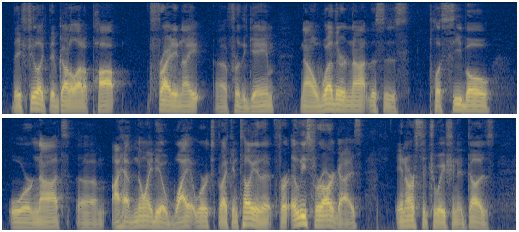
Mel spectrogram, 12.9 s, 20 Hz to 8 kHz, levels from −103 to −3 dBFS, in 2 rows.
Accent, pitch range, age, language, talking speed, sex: American, 80-100 Hz, 30-49, English, 230 wpm, male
